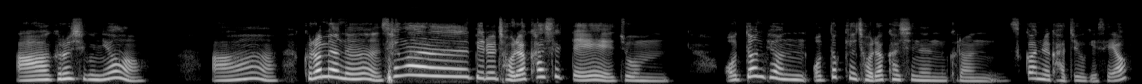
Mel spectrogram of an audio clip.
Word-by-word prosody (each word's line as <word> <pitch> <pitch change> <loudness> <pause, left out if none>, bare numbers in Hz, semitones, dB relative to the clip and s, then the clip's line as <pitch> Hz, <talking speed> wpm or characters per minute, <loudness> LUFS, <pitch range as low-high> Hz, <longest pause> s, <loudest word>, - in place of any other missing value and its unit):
아 200 +4 +3
그러시군요. 240 - 0 0.6
아. 200 +2 -3 0.2
그러면은 260 - +4
생활비를 380 - +4
절약하실 250 - +1
때 195 -3 -1
좀 170 -3 -8 0.5
어떤 360 - 0
편 230 - -1
어떻게 280 - -5
절약하시는 205 -4 -4
그런 165 -1 -11
습관을 260 +1 -3
가지고 175 -2 -10
계세요? 175 - -6
220 Hz, 225 characters per minute, -20 LUFS, 185-280 Hz, 0.6 s, 그러면은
